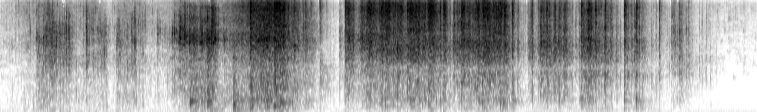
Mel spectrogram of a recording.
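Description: Small river rocks poured from a bag into a fountain's metal rock tray and spread by hand: a dense clatter of stones knocking together. It stops about seven seconds in.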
